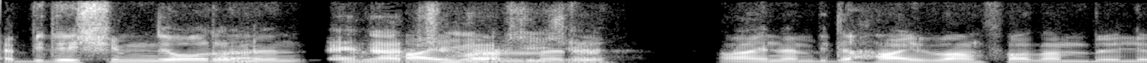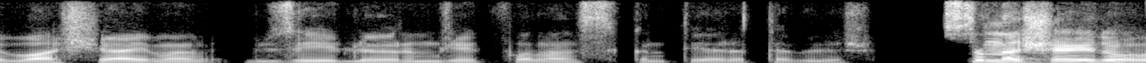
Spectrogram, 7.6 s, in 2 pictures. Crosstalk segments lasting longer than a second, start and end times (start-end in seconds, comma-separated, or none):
0.6-2.1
